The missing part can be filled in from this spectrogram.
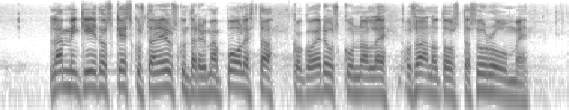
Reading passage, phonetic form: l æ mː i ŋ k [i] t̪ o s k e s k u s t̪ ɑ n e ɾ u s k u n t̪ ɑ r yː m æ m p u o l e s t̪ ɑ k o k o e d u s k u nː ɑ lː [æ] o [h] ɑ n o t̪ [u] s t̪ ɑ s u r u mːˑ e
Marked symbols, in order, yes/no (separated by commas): no, no, no, no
